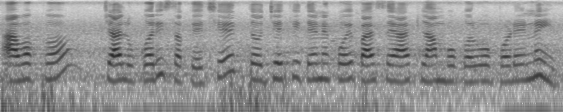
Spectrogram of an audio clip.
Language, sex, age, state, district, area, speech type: Gujarati, female, 45-60, Gujarat, Junagadh, rural, spontaneous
